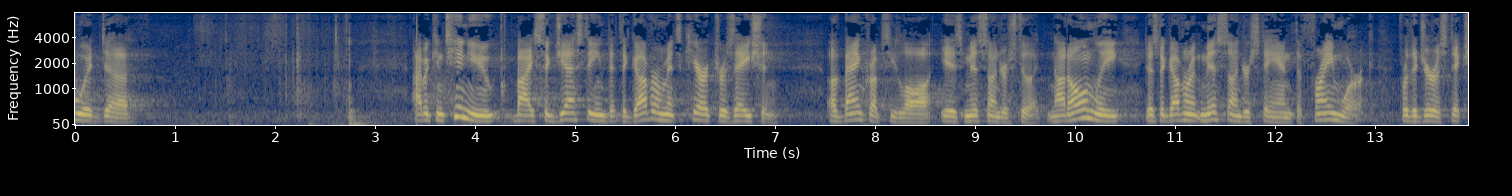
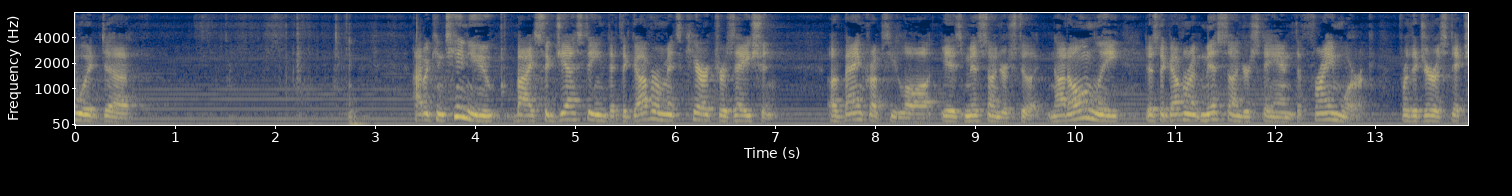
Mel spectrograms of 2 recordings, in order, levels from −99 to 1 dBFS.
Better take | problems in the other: first | background sound (Musical instrument); 19 dB below the speech // room echo; dies away in 0.3 s

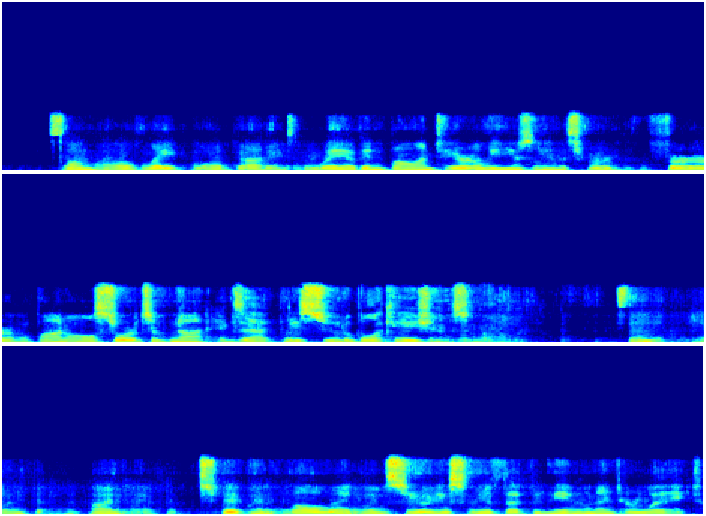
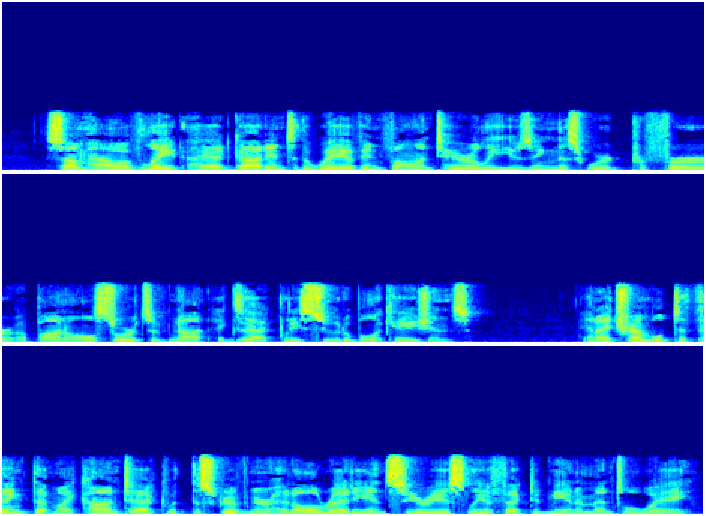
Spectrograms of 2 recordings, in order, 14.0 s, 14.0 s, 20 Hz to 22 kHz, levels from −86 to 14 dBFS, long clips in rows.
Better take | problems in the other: second | noise reduction (neural mask model DeepFilterNet 3)

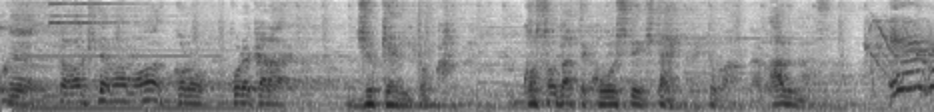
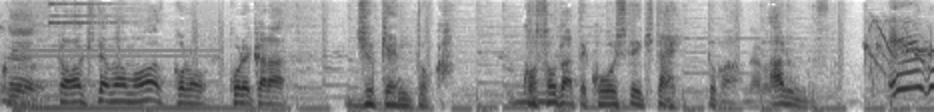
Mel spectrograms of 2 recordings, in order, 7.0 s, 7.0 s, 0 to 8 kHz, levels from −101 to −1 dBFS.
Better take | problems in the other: second | room echo; dies away in 2.4 s

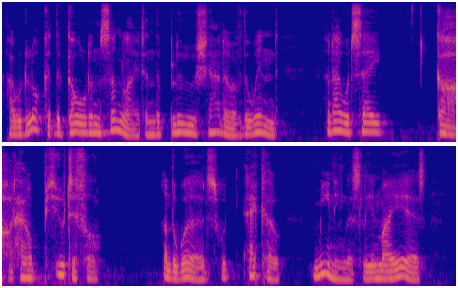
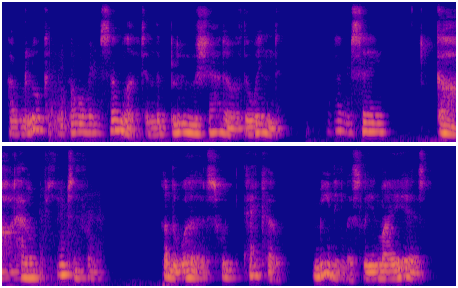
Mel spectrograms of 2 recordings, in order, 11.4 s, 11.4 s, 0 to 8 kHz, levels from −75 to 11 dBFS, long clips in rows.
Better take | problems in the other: first | noise reduction (neural mask model DeepFilterNet 3)

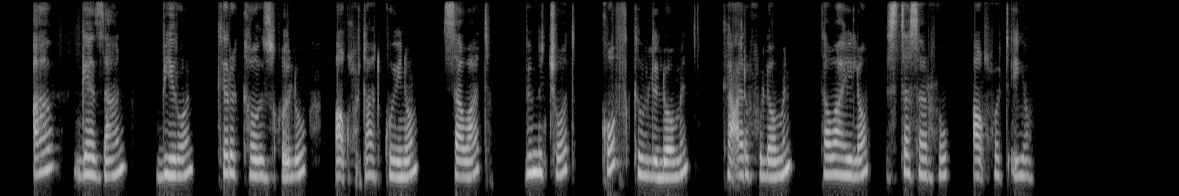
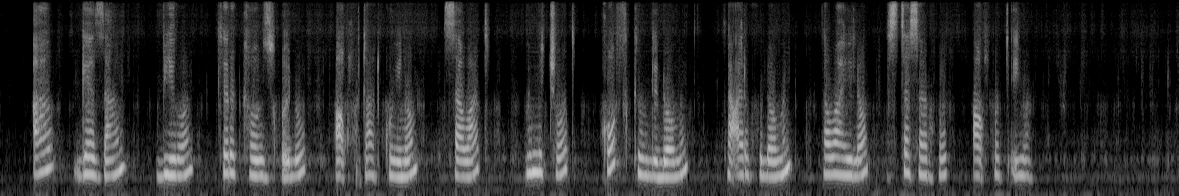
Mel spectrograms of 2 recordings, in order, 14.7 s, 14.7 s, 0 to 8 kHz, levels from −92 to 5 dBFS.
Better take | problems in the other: first | noise reduction (neural separator model SepFormer DNS4)

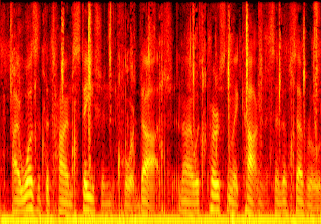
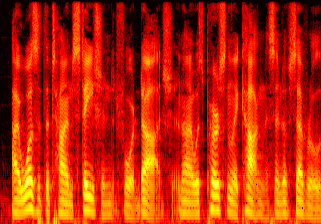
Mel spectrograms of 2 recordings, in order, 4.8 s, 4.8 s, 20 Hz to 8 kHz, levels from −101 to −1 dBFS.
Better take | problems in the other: second | background sound (Chewing, mastication); 1 dB above the speech

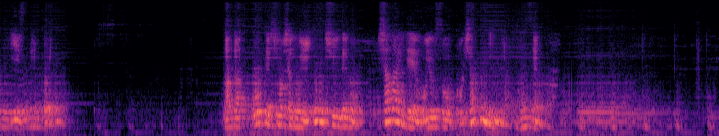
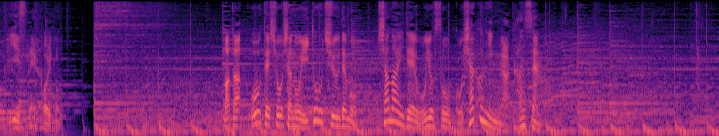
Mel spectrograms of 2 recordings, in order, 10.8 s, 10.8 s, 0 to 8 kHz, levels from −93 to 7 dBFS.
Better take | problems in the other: second | noise reduction (neural separator model SepFormer DNS4)

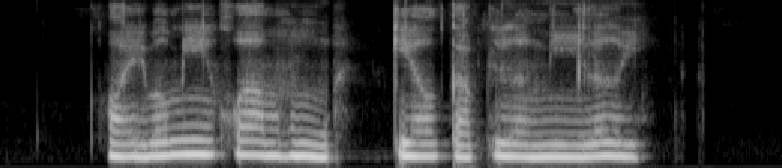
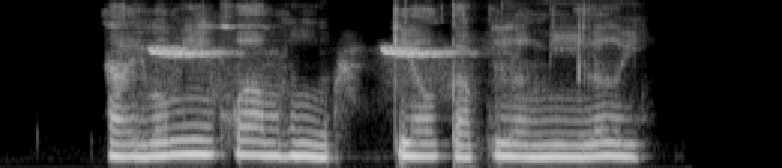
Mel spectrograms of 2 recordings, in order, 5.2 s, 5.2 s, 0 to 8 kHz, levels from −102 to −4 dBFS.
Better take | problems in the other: first | noise reduction (neural mask model Resemble Enhance denoiser)

